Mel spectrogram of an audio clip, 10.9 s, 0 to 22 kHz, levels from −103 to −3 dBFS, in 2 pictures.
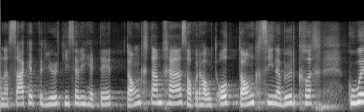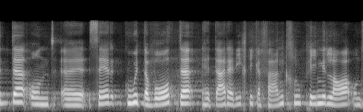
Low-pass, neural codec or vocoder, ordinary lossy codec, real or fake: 10.8 kHz; codec, 24 kHz, 1.2 kbps, DualCodec; none; fake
